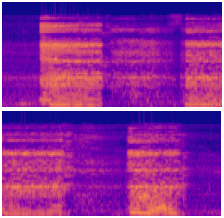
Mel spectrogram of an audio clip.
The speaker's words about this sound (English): Who was calling me, and why was it just breathing noises? Almost sounded like a demonic demon on at the other end of the line.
